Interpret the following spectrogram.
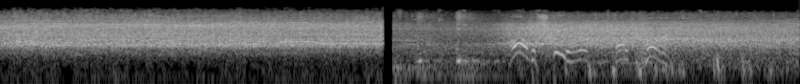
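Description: Basketball arena crowd noise that cuts out abruptly for an instant about five seconds in. It then returns with game sounds on the court, including a run of short, rising-and-falling sneaker squeaks on the hardwood.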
